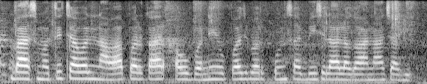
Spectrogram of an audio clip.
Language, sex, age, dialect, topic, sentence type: Chhattisgarhi, female, 36-40, Eastern, agriculture, question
